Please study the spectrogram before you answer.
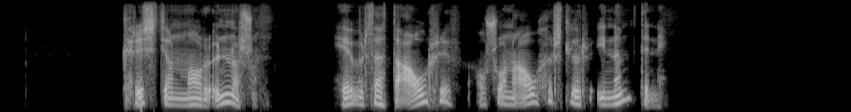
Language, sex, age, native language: Icelandic, male, 30-39, Icelandic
